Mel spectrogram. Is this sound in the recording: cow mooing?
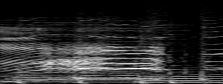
yes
